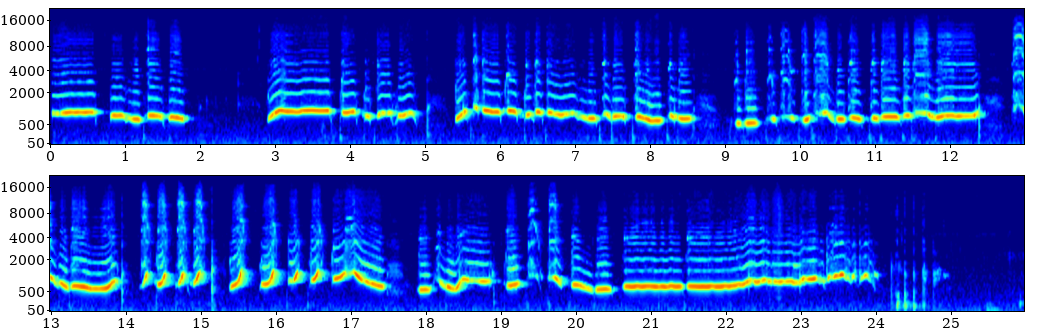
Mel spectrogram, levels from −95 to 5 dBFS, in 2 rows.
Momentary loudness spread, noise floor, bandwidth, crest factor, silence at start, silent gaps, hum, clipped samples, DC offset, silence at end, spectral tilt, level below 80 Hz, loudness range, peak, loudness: 12 LU; -75 dBFS; 12.5 kHz; 16 dB; 0.05 s; none; none; under 0.1%; under 0.1%; 1.7 s; -2 dB/octave; -78 dBFS; 6 LU; -10 dBFS; -26 LUFS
